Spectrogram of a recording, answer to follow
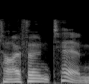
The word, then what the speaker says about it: iPhone X: Apple event on Tuesday the iPhone X pronounced iPhone 10 is the company's first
